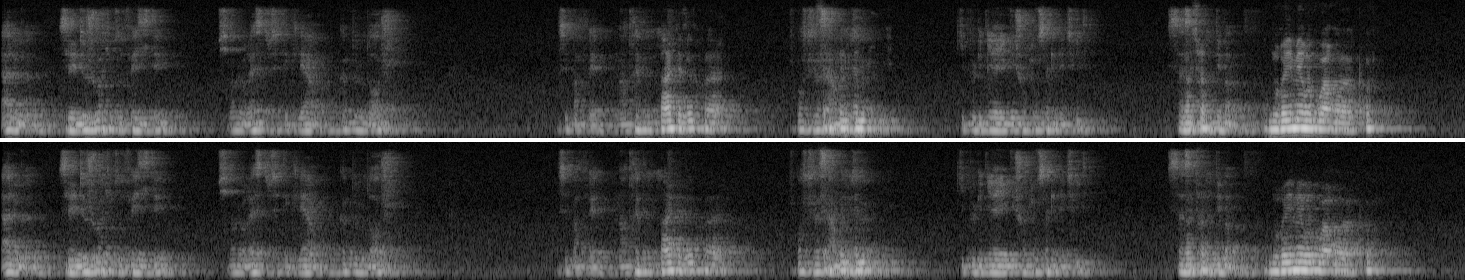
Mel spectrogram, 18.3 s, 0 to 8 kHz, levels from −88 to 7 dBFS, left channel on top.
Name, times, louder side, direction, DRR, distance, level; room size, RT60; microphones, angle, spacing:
voice 1, 0.0-2.0 2.7-4.9 6.9-8.4 10.0-11.0 12.0-13.5 14.6-15.6, equal, 5° right, -4 dB, 1.3 m, -31 dB
voice 2, 8.3-9.1 10.3-10.8 14.7-15.1 15.8-17.2, left 3 dB, 75° left, 7 dB, 0.6 m, -22 dB
14.5 x 6.0 x 4.9 m, 1.5 s
head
